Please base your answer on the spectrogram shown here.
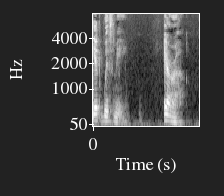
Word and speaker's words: Airea: that ghost I honor say it with me era rhymes with Sarah Sarah from the Latin meaning a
